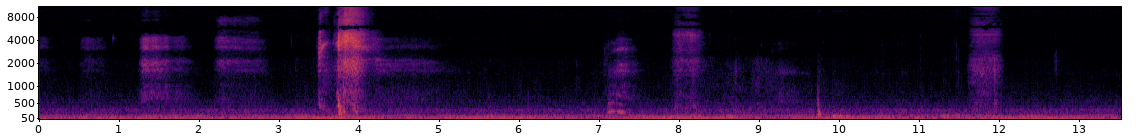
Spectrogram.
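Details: A sick person sneezes several times, with sharp in-breaths before each. Some sneezes are covered with a paper towel, some with hands, some uncovered, and one or two are stifled. A steady low room hum runs underneath.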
